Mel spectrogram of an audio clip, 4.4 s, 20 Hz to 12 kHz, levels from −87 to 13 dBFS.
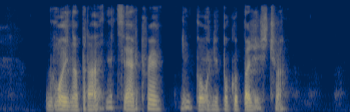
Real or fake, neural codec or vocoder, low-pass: fake; autoencoder, 22.05 kHz, a latent of 192 numbers a frame, VITS, trained on one speaker; 9.9 kHz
